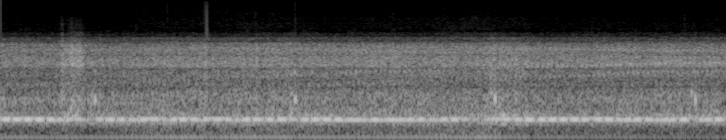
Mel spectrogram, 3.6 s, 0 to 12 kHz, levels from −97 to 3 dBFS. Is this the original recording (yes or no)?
yes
